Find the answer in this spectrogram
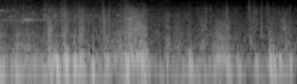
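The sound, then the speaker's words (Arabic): Horse hooves of horse-drawn carts clip-clop steadily along a hard city street full of pedestrians, a brisk run of sharp, evenly spaced knocks with a faint background hum and no talking. “شوارع المدينه صعبه وخطيره مليئه بالماره والعربات التي تجرها الخيول”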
